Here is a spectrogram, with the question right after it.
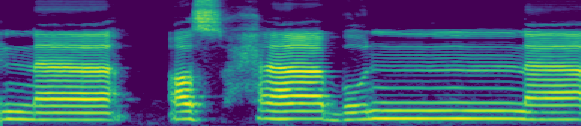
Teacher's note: ये अलिफ मद्दा है, 1 अलिफ की मिक़दार खींच कर पढ़ेंगे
